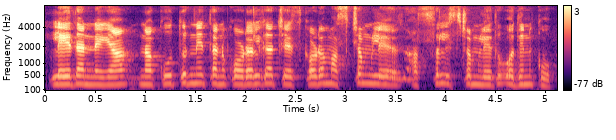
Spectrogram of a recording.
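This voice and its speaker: A woman voicing an angry, sarcastic middle-aged mother, loud and taunting in a flat, fairly high voice. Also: normal speed.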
